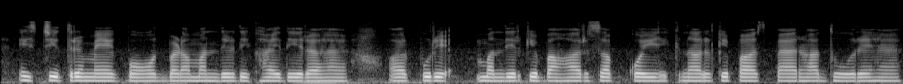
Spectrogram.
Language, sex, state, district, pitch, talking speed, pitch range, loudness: Hindi, female, Chhattisgarh, Raipur, 170 Hz, 165 wpm, 165-170 Hz, -16 LUFS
